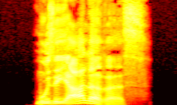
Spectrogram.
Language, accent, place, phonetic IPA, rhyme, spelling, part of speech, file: German, Germany, Berlin, [muzeˈaːləʁəs], -aːləʁəs, musealeres, adjective, De-musealeres.ogg
- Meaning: strong/mixed nominative/accusative neuter singular comparative degree of museal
